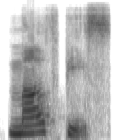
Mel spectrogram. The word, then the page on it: Mouthpiece: Indian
